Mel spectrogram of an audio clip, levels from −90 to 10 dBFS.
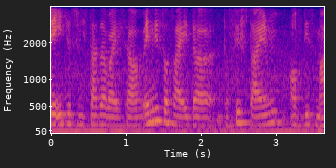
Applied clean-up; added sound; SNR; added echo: none; none; none; none.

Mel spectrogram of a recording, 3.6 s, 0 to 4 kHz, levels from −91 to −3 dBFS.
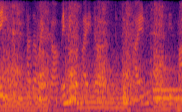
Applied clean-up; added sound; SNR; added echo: none; Piano + Train; -2 dB; none.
